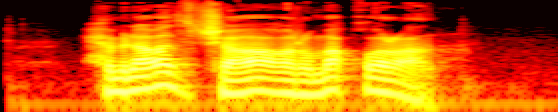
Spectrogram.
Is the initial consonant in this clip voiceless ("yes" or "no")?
yes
